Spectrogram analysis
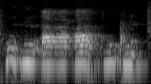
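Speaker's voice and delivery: high, jeering ape calls; mocking monkey hoots. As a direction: hoot like a monkey to humiliate them.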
